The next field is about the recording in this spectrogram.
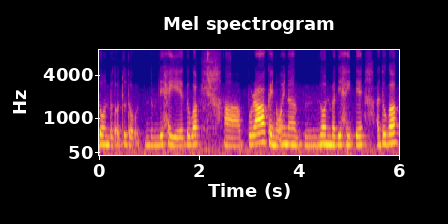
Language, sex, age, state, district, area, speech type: Manipuri, female, 18-30, Manipur, Imphal West, rural, spontaneous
